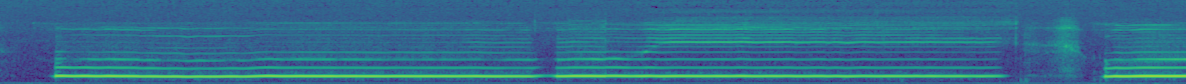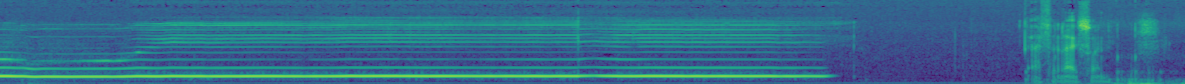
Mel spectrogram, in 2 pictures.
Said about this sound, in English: Now, listen for a frequency in your heart chakra. Get it humming consistently. Go up and down if you need to. Just imagine a sound vibrating there, full of love. Now make that out loud.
